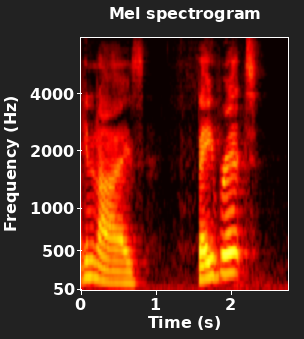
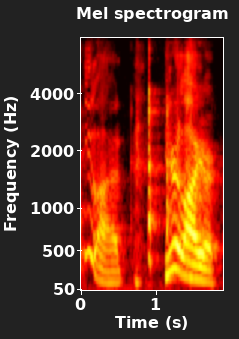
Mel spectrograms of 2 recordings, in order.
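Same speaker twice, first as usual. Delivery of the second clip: loud laughing you're a liar; laughing accusation; 7 semitones higher, 7 dB louder than usual. Real, not acted. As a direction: call her a liar while cracking up. Laughing accusation after the joke.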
